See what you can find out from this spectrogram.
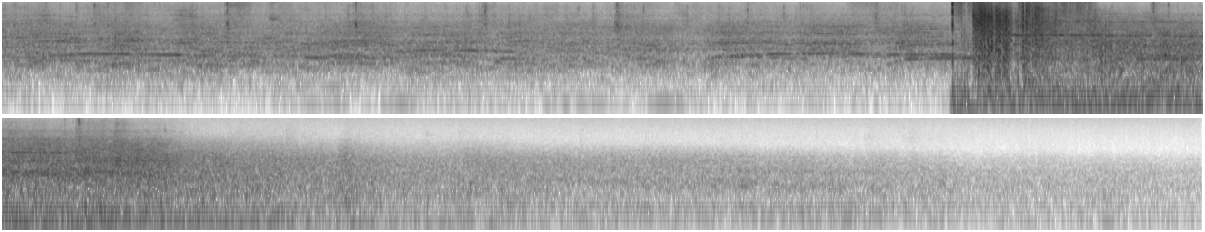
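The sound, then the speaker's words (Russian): Huge fiery explosion from the tallest tower of a castle: after a steady rumbling background, a sudden loud blast erupts, roaring for a couple of seconds before slowly fading over several more. “После огромного огненного всполоха, бабахнувшего со стороны самой высокой башни Хогвартса громче сотни громов.”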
